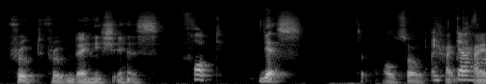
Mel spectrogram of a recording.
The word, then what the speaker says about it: frugt: When you say it out loud, like frugt, because you have the U that's usually pronounced oo. Oh, yes. Then it's like an O sound instead. So yes. Frugt. And in a lot of Danish words, we don't pronounce the G. Like we have a lot of silent Gs, but here, for some reason, it's not. It's not silent.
